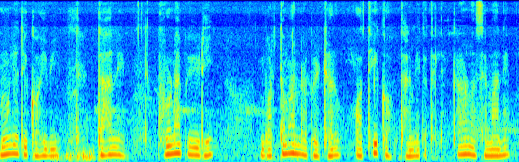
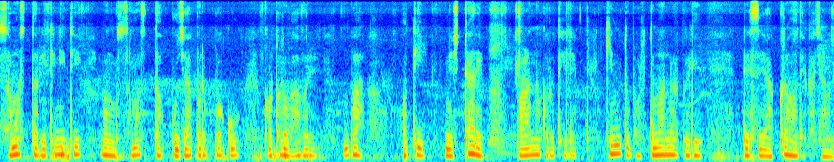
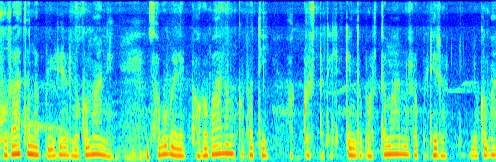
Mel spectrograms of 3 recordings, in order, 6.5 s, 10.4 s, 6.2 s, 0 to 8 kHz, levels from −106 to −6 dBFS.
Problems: low volume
